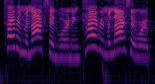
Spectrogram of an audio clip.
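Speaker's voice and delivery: high, repeated automated warning; imitated alarm voice. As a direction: mimic a detector's insistent alert. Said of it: "It goes".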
